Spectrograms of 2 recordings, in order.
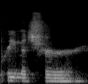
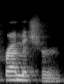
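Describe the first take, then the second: First: The stress is on the last syllable. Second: The stress is not on the last syllable. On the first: "So the stress would be on the last syllable" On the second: "But you say premature, premature like this"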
